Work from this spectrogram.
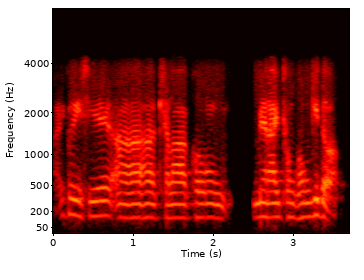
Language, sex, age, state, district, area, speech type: Manipuri, male, 30-45, Manipur, Thoubal, rural, conversation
